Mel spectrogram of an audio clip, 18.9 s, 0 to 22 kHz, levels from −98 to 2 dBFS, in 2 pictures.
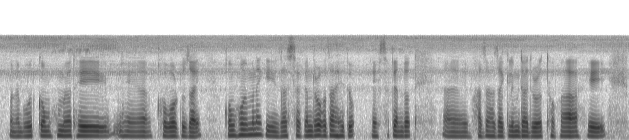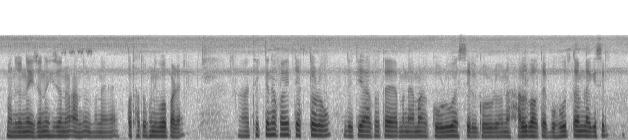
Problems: constant background noise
